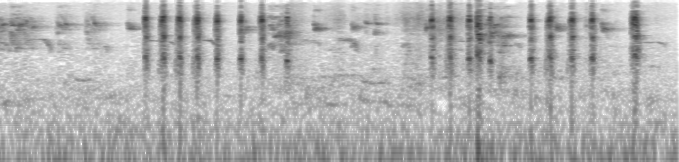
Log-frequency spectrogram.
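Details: Woodpecker nestlings calling; a rapid series of high, sharp chirps in two bursts, each note clipped and evenly spaced, with softer squeaky notes between bursts.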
